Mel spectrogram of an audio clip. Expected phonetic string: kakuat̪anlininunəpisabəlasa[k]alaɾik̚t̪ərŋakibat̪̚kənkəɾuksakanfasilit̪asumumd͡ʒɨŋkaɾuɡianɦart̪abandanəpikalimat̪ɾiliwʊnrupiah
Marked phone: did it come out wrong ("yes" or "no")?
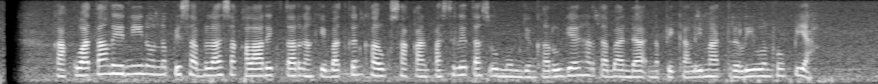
no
